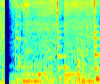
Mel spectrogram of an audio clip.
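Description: Prawns sizzle and fry steadily in a pan with well-browned onions, a close, continuous crackle broken by a few stirring scrapes, with no talking.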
